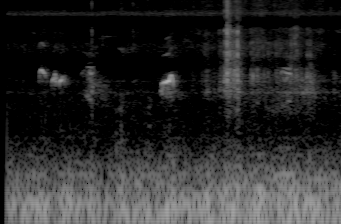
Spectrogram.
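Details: Young turkeys outdoors give a few short, high chirping peeps, some paired and slightly rising, scattered over a few seconds against a steady low rumble of background noise.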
